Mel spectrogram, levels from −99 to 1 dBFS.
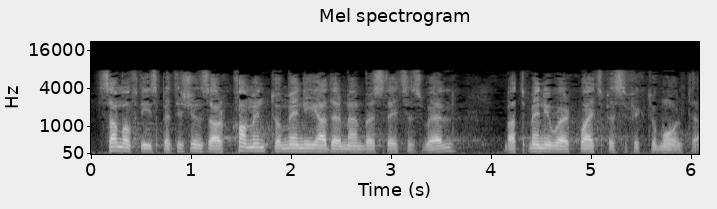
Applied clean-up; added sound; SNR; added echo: none; none; none; none.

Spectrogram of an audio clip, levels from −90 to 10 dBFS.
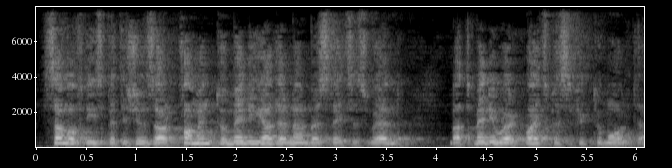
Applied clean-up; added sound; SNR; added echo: none; none; none; reverberation time 0.8 s.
